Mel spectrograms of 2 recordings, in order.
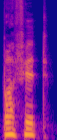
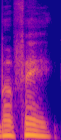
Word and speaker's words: buffet: 근데 발음이요. buffet 앞에입니다. buffet 먹는 거. 명사는 뒤에 액센트가 있고 buffet. 명사는 buffet. 동사는 buffet. 이렇게요.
